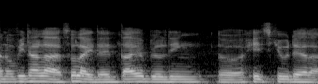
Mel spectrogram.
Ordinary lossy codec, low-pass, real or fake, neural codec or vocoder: none; 7.2 kHz; real; none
